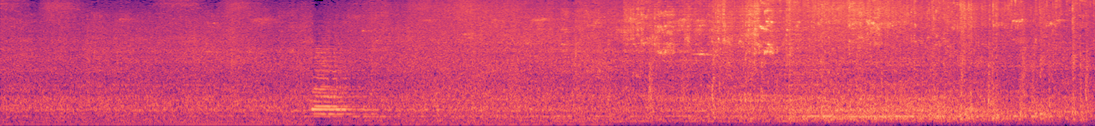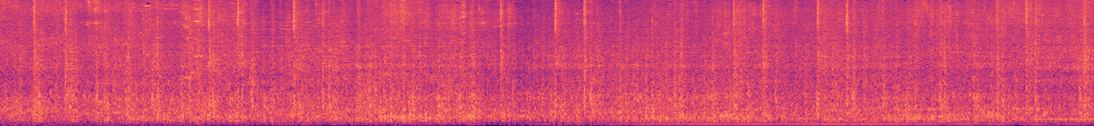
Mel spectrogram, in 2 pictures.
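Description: Passenger train passing close by on a curve. About four seconds in, the locomotive's horn gives one short blast. After that the train rolls past with rumbling, some brief high wheel squeals, and a run of wheel clicks over the rail joints.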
